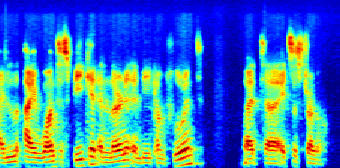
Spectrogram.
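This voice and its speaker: Low-voiced man on a dull lo-fi mic. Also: husky. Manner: warm enthusiasm, lists with pauses. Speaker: diplomat. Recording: dull lo-fi sound.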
